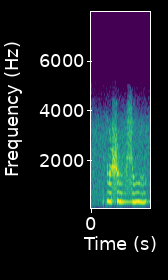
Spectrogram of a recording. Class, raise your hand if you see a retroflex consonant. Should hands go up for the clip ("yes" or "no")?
yes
